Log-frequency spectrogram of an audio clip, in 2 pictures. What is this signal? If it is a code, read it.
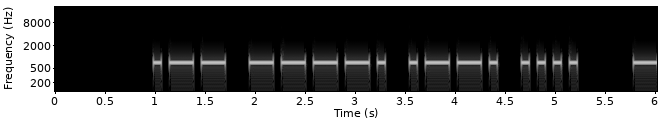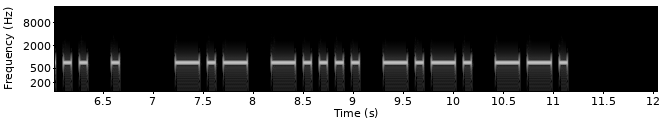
Morse code, heard as a keyed tone, about 15 wpm, 700 Hz. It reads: W9PH DE K6CG
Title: USA Callsign DE Callsign - 4 Characters - 15wpm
